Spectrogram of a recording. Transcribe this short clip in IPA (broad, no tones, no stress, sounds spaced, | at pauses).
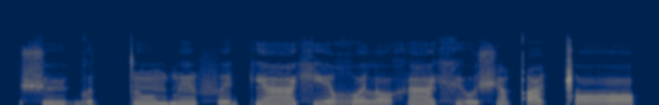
ʃ yː ɡ ʊ tː õ b ẽ f e kʲ ãː xʲ e ʁʷ ə l ɔ x ãː xʲ o ʃ œ̃ qʼ ə ǁ ɔ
